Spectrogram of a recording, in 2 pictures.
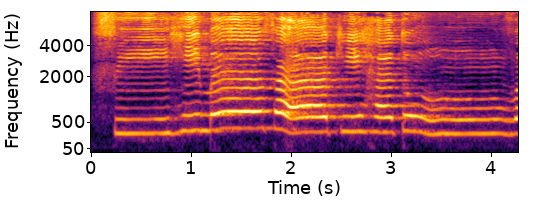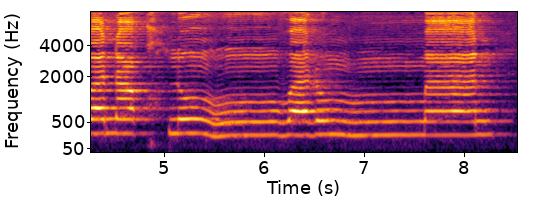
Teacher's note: را کو میم کے ساتھ ملائیں، را کو موٹا ادا کریں۔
